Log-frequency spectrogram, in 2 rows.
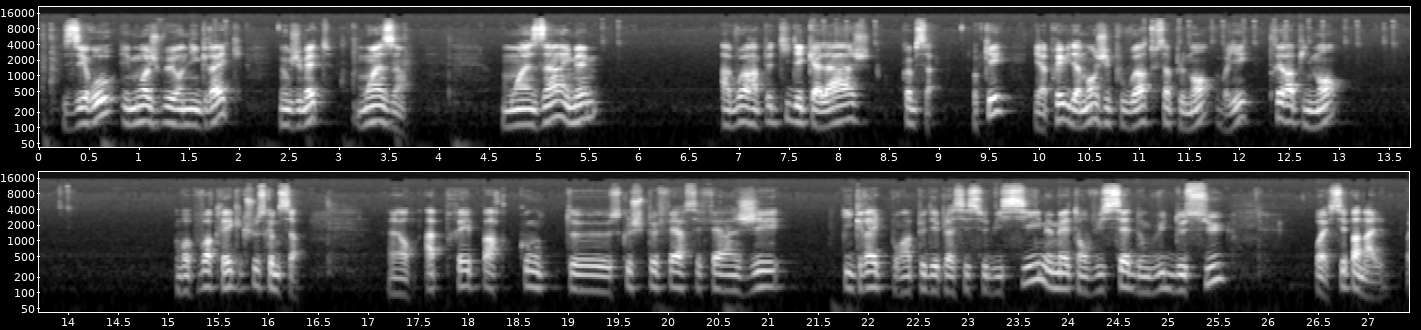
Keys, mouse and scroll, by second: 6.3-9.7 drag, 9.7-11.8 middle drag, 11.8-17.7 drag, 21.3 g, 24.9 KP_7, 25.7-27.4 scroll down 2.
